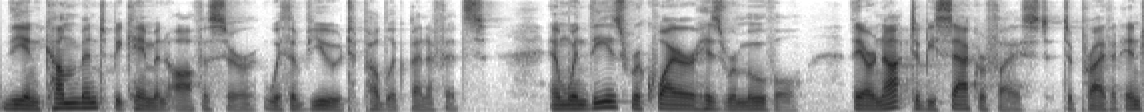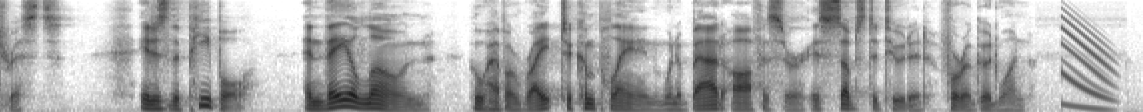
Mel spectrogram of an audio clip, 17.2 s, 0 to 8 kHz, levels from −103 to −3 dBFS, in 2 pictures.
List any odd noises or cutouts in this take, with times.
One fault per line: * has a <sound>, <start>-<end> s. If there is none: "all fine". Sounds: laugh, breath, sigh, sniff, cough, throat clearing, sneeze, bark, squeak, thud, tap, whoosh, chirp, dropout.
* has a chirp, 16.5-17.0 s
